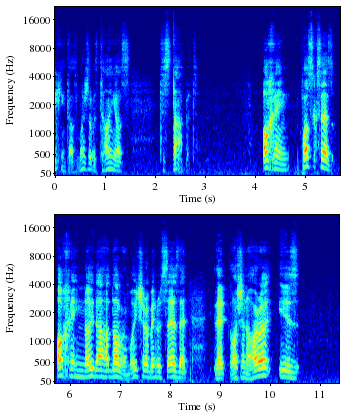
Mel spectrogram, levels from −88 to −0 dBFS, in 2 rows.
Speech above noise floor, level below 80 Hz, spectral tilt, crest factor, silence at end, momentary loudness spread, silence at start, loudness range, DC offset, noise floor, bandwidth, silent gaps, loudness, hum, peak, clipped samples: 36 dB; -70 dBFS; -3 dB/octave; 24 dB; 0.8 s; 17 LU; 0 s; 12 LU; under 0.1%; -66 dBFS; over 20 kHz; none; -30 LUFS; none; -8 dBFS; under 0.1%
